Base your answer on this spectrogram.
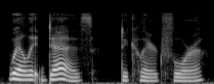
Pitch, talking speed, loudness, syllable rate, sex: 195 Hz, 140 wpm, -20 LUFS, 4.8 syllables/s, female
